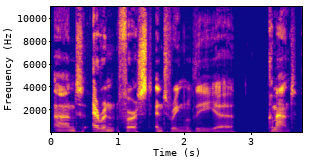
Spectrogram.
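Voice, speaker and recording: Low-voiced man chatting, dry close sound. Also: animated, slow, bright, forceful tone, dry recording. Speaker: podcast co-host. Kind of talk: casual recap chat about a TV show.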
